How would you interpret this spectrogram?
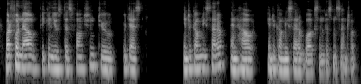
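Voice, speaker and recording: Muffled man leading a software walkthrough. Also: mid-range voice. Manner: instructional, repeats words and instructions. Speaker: software trainer leading a session. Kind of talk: step-by-step online software walkthrough. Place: online meeting call. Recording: muffled lo-fi online meeting audio.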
